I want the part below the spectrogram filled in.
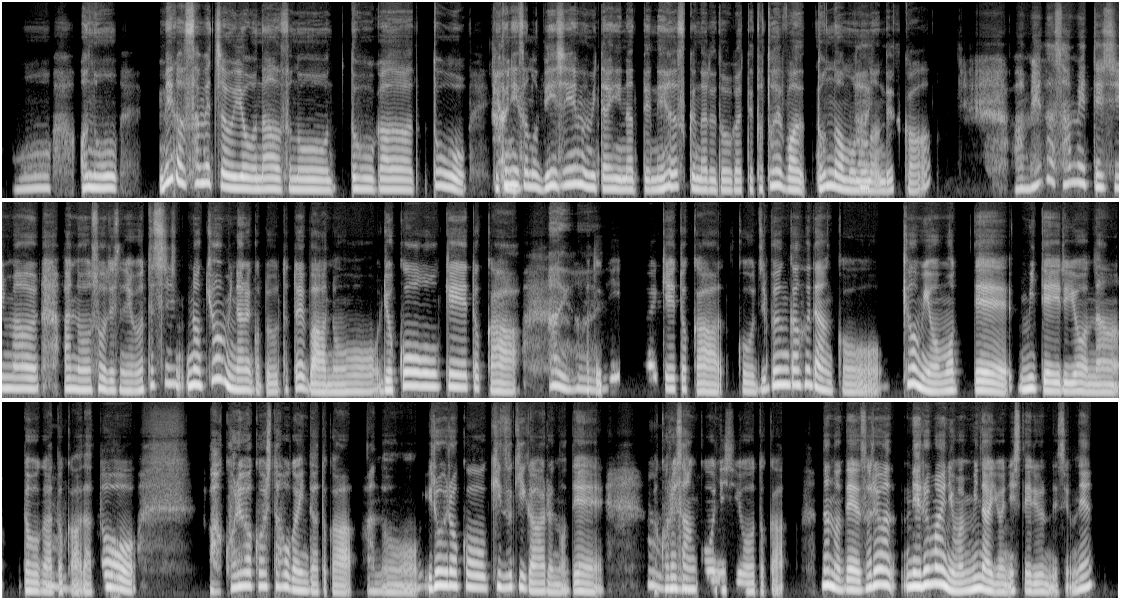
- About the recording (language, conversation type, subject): Japanese, podcast, 快適に眠るために普段どんなことをしていますか？
- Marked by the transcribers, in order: none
